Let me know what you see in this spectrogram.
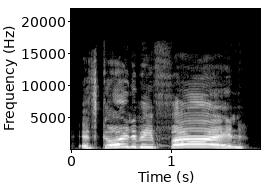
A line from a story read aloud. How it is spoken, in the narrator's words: shouted up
